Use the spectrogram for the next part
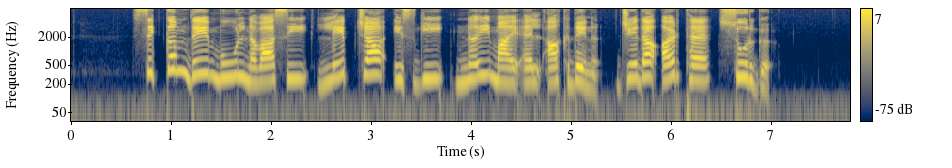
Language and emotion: Dogri, neutral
